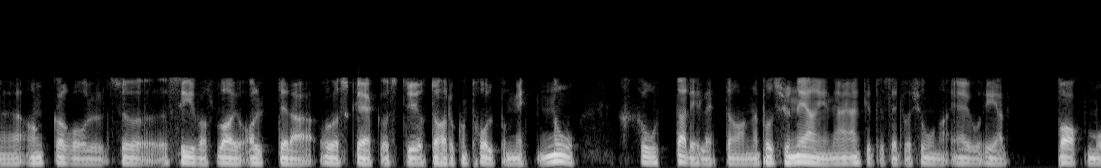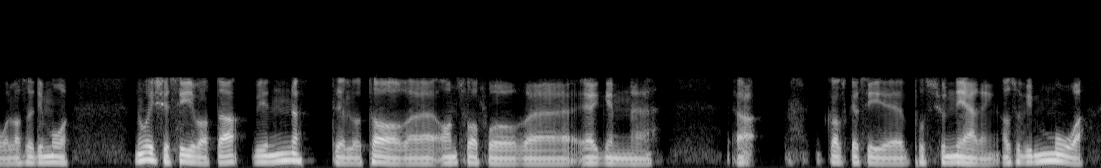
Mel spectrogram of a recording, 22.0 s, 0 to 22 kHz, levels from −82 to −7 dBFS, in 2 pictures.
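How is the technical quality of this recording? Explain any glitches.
The speech comes through a narrowband mobile link, with two short dropouts from lost AMR speech frames. The band stops at 4 kHz, and the codec's light coloration fits the 12.2 kbps AMR-NB mode.

The first glitch runs from 1.78 to 1.83 s. It sounds like one missing 20 ms frame. The second runs from 4.14 to 4.24 s and fits two frames, about 40 ms. The decoder repeats the last good pitch and vocal tract settings at falling gain. You hear a brief dip and warble, longer and more smeared at 4.14 s.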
